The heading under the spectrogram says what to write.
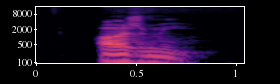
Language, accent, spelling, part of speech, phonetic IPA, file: Catalan, Valencia, osmi, noun, [ˈɔz.mi], LL-Q7026 (cat)-osmi.wav
- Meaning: osmium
